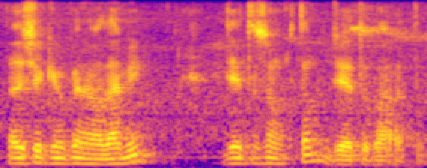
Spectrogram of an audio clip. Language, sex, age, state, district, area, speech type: Sanskrit, male, 60+, Karnataka, Vijayapura, urban, spontaneous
